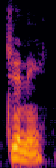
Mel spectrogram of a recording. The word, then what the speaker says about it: Ginny: or it is Ginny, right? That's how you pronounce it? – Ginny, yeah. Yeah.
